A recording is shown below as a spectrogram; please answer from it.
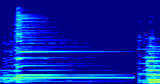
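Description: Near silence with faint background music: a single soft plucked guitar chord about a quarter second in, dying away within a second.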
